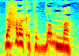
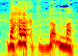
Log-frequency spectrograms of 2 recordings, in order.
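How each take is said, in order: Both takes have the same delivery.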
